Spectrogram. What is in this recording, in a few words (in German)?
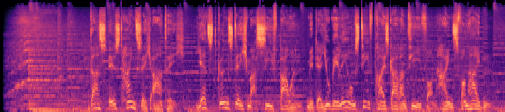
Funkspot; Heinz-von-Heiden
